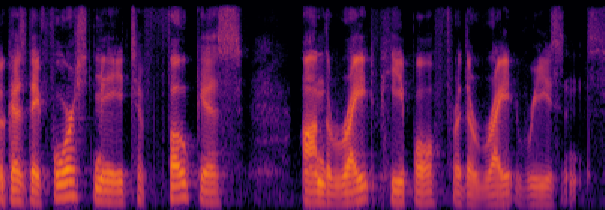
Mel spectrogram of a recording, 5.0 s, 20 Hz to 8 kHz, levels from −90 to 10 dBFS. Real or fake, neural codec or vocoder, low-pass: real; none; 7.2 kHz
